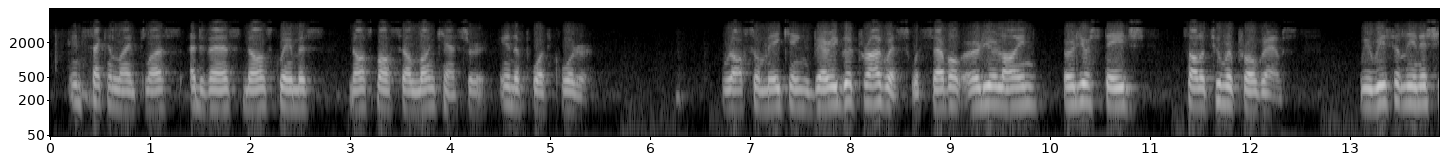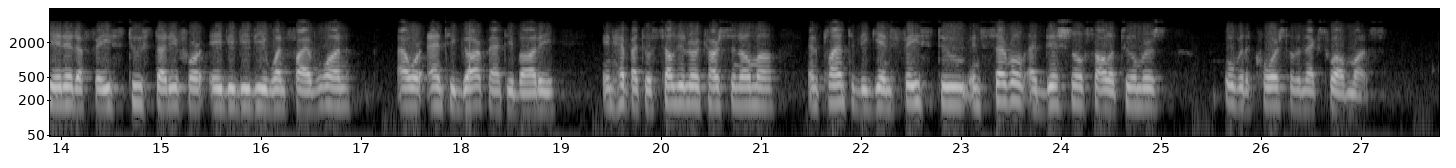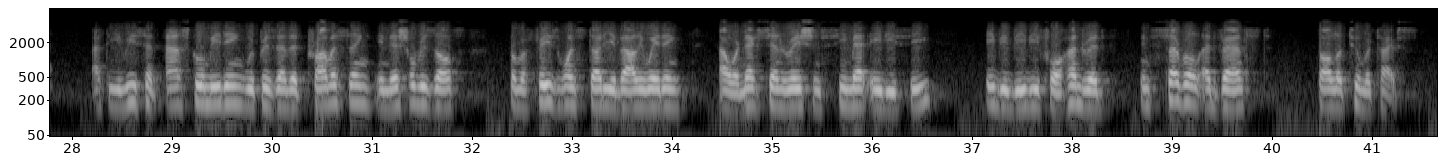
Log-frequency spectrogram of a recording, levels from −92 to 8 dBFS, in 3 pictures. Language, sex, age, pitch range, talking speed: English, male, 50-69, 155-175 Hz, 135 wpm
